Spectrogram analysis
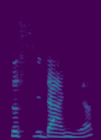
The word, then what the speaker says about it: до свидания: So the formal goodbye is до свидания, and it's до свидания.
